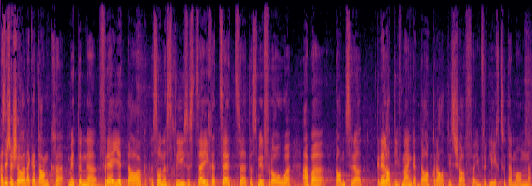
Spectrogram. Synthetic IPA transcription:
əsɪʃəʃøːnəɡedɑŋkχəmɪtəmnəfrɛɪətɑːkəsonəsχliːsəst͡sɛɪχət͡sɛt͡səd̥ɑsmɪːɾfɾowə | ʔæbə | ɡ̥ɑnt͡s | rɛlɑt̪iːfmæŋɡətɑːk̚ɡ̥ɾɑːtisʃɑfəɪmfəɾɡ̥liːχt͡sʊd̥ɛmmːɑnːə

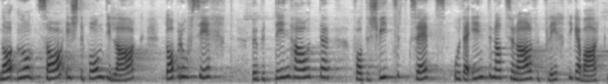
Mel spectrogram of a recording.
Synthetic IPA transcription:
nɔnʊsoːʔɪʃd̥əɾb̥ʊntilɑːk | tɔbəɾufsɪχt | ʏbəɾtɪnɦɑwtə | fɔdəʃʋit͡səɾksɛt͡sudɛʔɪntəɾnat͡sjɔnɑːləfɛɾp͡flɪχtiɡ̥əvɑːɾkn

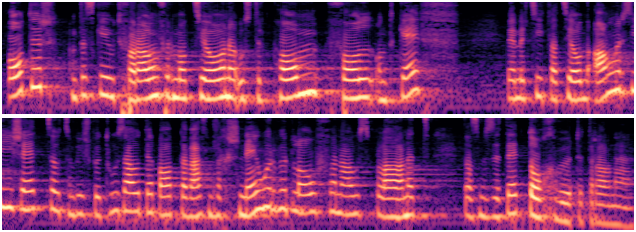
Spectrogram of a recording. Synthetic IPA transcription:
ɔdəɾʊntdɑsɡ̥ɪltfɔɾɑləmfʏɾmɔt͡sjoːnəusd̥əɾpʰɔmfɔlʊntɡ̥ɛf | ʋɛnmɪtsitwɑt͡sjoːnʔɑŋəɾsiːʃɛt͡səut͡sʊmbiːʃpiːlthuːshɑlt̚dɛbɑtːəʋæːzn̩tlɪχʃnɛləɾvʏɾdlɔʊfənɑʊsplɑːnət | d̥ɑsməzəd̥ɛd̥ɔχvʏɾd̥əd̥ɾɑːnæː

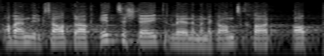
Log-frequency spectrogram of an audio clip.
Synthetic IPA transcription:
ʔɑbænd̪əɾɪksɑːt̪ɾɑːɡ̥ɪt͡səʃtɛɪt̪lɛːnəmənəɡɑnt͡skʰlɑːɾʔɑp

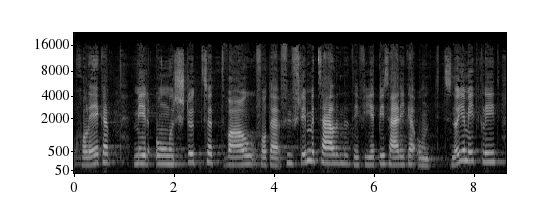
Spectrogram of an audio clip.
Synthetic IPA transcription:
kʰɔleːɡə | mɪːɾʊŋəɾʃtʏt͡sətvɑːlfɔd̥əfyːfʃtɪmːət͡sæːləndəd̥ifiːəɾbɪshæːɾɪɡəʔʊnd | snœʏəmɪtɡ̥liːd

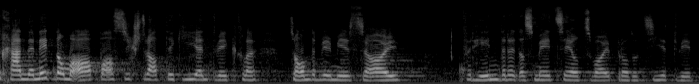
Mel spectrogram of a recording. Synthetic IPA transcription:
χanːənɪdnʊməʔɑːpɑsɪksʃtrɑt̪ɛɡiːɛntʋɪkχlə | sɔnd̪ənʋɪːmyəsəœʏ | fəɾɦɪnd̪əɾədɑsmeːt͡seːot͡svœʏpɾɔdut͡siːərtʋɪrt

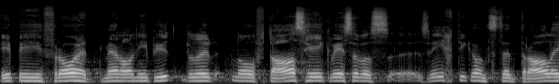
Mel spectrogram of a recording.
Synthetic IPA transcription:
ɪb̥ɪfɾoːhɛtmɛnɑlnibytləɾnɔʊfd̥ɑːsheːkʋɪsəʋossʋɪχtɪɡəʊntst͡sɛnt̪ɾɑːlɪ

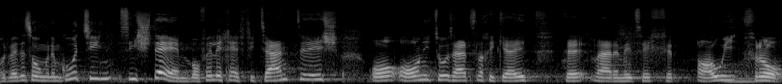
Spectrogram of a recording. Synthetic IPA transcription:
bəɾʋɛdɑsʊŋəɾəmɡuətt͡siːnsiʃteːmʋofɪlɪχɛfit͡sjæntəɾɪʃ | oʔoːnit͡suəsæt͡sləχiɡ̥ɛɪt | d̥ɛvæːɾəmɪːsɪχːəɾ | ɑwifɾoː

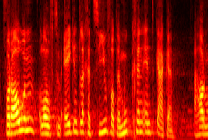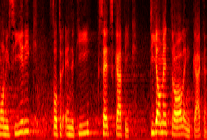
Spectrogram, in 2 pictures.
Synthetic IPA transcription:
fɔɾɑlːəmlɔʊft͡sʊmɛɪɡəntlɪχət͡siːlfɔd̥̪əmukχənɛntkæɡ̥ə | əɦɑɾmɔnisiːəɾiɡfɔd̥əɾʔɛnɛɾɡ̥iːksɛt͡skæb̥ik | d̥iɑmet̪ɾɑːlɛnt̚kæɡ̥ə

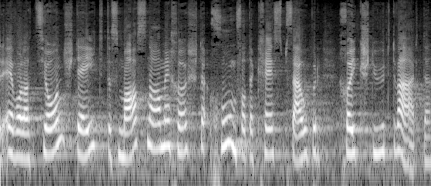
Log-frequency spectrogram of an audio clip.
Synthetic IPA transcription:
əɾeʋolɑt͡sjoːnʃtɛɪtd̥ɑsmɑːsnɑːməχœʃtəχuːmfɔd̥əkʰχɛspsælb̥əɾ | χœʏkʃtyːrtʋæːrd̥ə

